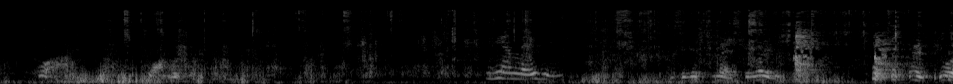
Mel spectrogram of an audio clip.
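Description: A horse's hooves thud softly on sandy ground.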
